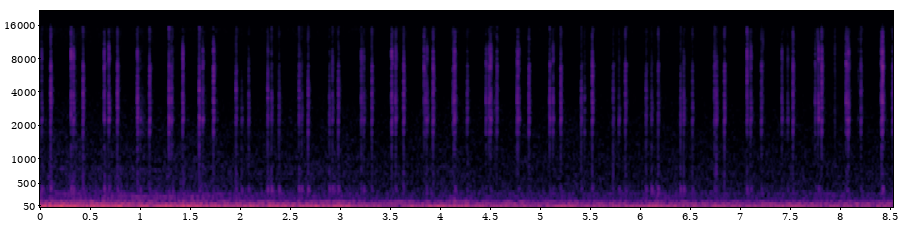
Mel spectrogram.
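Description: Long acrylic nails scratch and tap the ears of a small, hollow, blue plastic Stitch figure topper fitted on a microphone. Quick, irregular, bright clicks and taps, each dying away almost at once, patter over a steady low rumble throughout.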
